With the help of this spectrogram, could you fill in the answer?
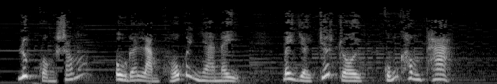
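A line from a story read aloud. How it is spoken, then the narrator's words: Angry, unrepentant shouting. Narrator (Vietnamese): Ông V chẳng những không ăn năn mà còn bực tức quát vợ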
